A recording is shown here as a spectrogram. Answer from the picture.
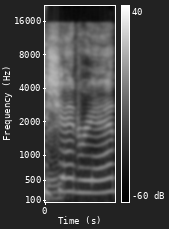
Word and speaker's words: Chandrian: has to be Chandrian, otherwise the poems that he's referred to a few times, he rhymes Chandrian with plan. Okay. So unless it's plan, then it's Chandrian.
